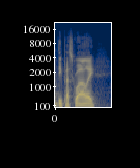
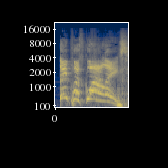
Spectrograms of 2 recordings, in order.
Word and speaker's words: Di Pasquale: And Eugene Levy plays this porn/film producer called Sal Di Pasquale. And he has this assistant who can't pronounce his name. She was like, "That's great, Mr. Di Pasqua." And he just shouts at her, "Di Pasquale! Moron!"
